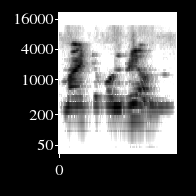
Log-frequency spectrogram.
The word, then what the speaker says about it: মাইটোকন্ড্রিয়ন: যখন একাধিক বুঝাবে তখন আমরা উচ্চারণ করব মাইটোকন্ড্রিয়া। আর যদি আমরা একটা বুঝাই, একক একটি বুঝাই, তখন উচ্চারণ করব মাইটোকন্ড্রিয়ন। মাইটোকন্ড্রিয়ন, মাইটোকন্ড্রিয়ন হলো এক বচন, আর মাইটোকন্ড্রিয়া হলো বহু বচন।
